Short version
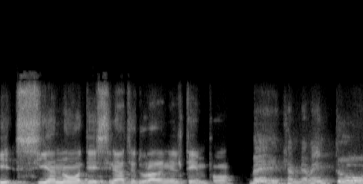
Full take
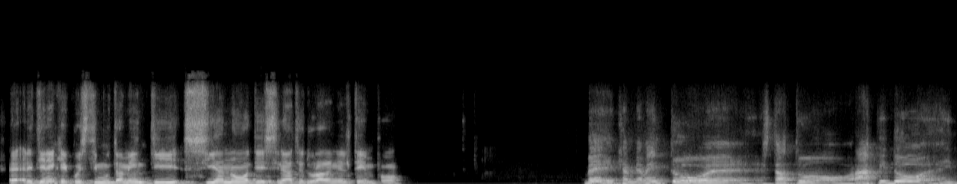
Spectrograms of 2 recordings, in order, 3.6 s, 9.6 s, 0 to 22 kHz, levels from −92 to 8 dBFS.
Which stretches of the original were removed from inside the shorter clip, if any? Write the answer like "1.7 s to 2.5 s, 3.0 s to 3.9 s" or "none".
4.1 s to 5.8 s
